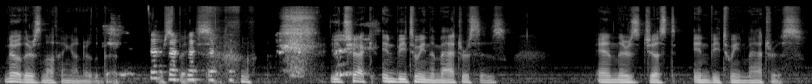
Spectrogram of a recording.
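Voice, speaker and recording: A man's voice: fairly low pitch, animated, measured pace, fairly bright tone. A man acting as game master, narrating improvised interactive fiction in a playful, joking way.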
